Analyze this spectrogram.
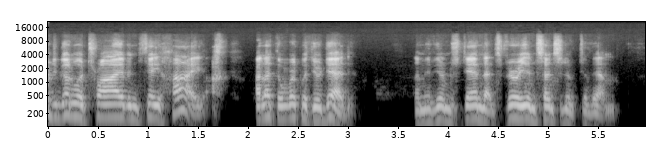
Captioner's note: scoff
